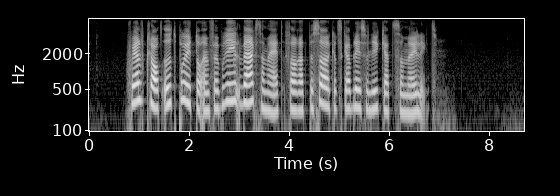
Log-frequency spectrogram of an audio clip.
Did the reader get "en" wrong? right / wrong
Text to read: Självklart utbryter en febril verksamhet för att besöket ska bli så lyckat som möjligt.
right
